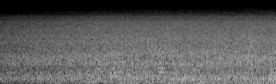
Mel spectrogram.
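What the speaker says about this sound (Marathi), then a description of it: "इकडे एक झिरपी आहे झिरपी म्हणजे ओढ्याच्या अगोदरचं जे पाण्याचं ठिकाण त्याला बोलतात झिरपी" Water from a seep in a Konkan forest during the July monsoon makes a steady, fairly loud rushing hiss that builds slightly and continues without a break.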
